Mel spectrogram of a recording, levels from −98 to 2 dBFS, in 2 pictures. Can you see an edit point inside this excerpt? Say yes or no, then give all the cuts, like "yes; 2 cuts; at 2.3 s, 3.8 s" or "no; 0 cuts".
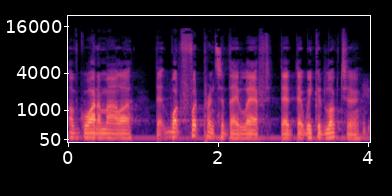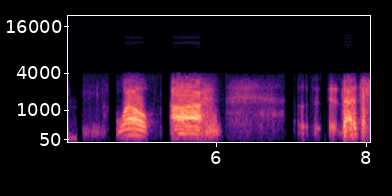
yes; 1 cut; at 5.3 s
